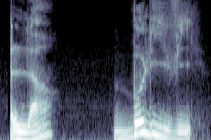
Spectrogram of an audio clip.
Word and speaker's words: La Bolivie: La Bolivie. Okay, final not pronounced.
